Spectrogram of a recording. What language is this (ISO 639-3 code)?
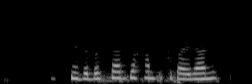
pus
